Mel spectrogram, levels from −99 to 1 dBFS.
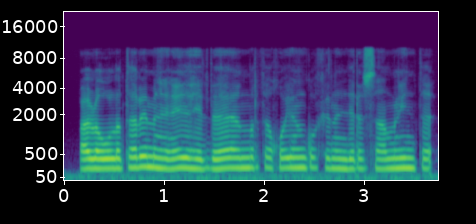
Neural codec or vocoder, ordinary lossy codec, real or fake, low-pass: autoencoder, 22.05 kHz, a latent of 192 numbers a frame, VITS, trained on many speakers; none; fake; 9.9 kHz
